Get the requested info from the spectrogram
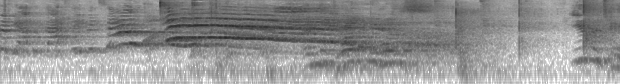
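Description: A stage actor's voice in a large hall: one long, drawn-out exclaimed call that slides down in pitch, followed by a few sharp knocks on the stage.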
